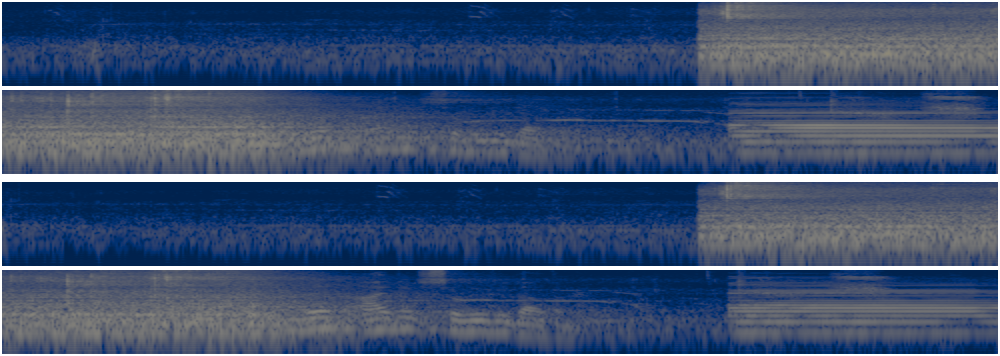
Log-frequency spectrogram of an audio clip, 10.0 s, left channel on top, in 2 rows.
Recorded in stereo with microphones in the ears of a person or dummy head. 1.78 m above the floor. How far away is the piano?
About 3 m.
